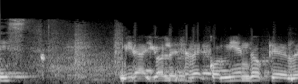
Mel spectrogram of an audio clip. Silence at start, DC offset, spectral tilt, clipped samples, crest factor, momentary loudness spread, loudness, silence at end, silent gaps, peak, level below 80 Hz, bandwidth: 0 s; under 0.1%; -4.5 dB/octave; under 0.1%; 10 dB; 10 LU; -16 LUFS; 0 s; none; -4 dBFS; -54 dBFS; 9.2 kHz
